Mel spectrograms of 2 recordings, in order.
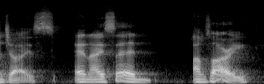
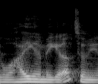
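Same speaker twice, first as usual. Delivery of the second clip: imitated, mock flirty delivery. Retelling what a woman said after he threw out her chips: imitating a flirty tone. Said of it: "she's kinda said it in a flirty tone".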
